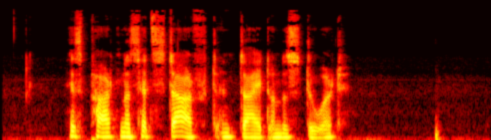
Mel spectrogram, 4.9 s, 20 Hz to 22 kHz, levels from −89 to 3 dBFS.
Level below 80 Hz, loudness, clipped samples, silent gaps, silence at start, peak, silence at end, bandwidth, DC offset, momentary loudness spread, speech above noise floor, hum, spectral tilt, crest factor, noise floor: -42 dBFS; -18 LUFS; under 0.1%; none; 0.7 s; -2 dBFS; 0.5 s; 16.5 kHz; under 0.1%; 20 LU; 41 dB; none; -5 dB/octave; 18 dB; -59 dBFS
